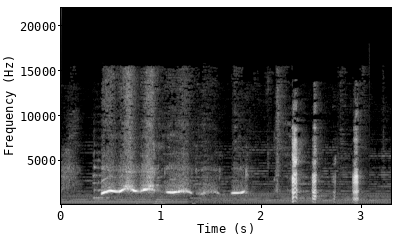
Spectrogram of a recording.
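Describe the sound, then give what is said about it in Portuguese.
A person whistles a short, wavering tune for about a second and a half, followed by a few quick breathy puffs like stifled snickers. “Uma Fênix ele olha pro canto assim e assobia.”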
